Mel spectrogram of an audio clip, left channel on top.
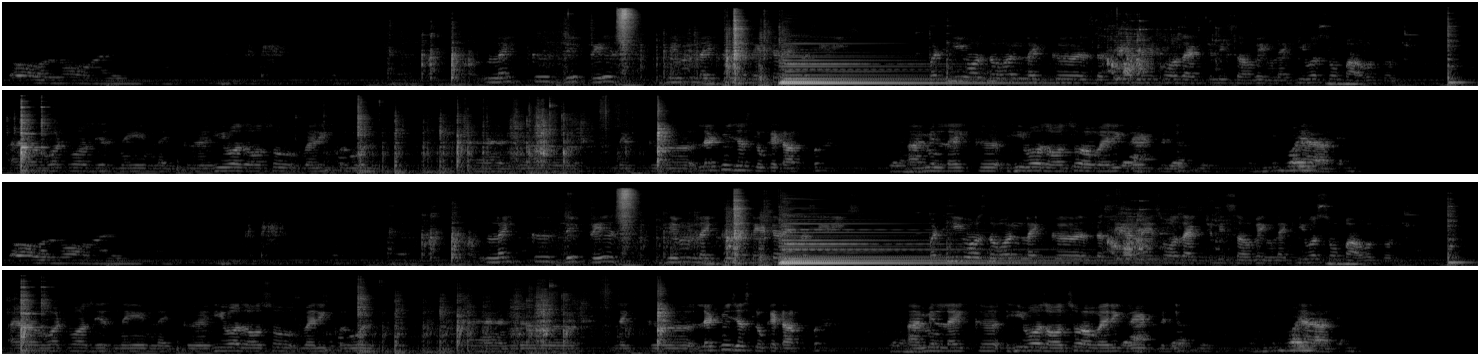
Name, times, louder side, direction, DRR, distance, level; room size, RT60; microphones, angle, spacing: voice 1, 0.1-1.1 7.0-7.1 23.6-23.7 25.9-26.6 27.5-28.0, right 1 dB, ahead, -3 dB, 2.5 m, -48 dB
voice 2, 2.4-2.9 4.7-8.6 9.2-13.9 14.8-18.5 19.4-23.1 23.8-26.7 27.7-28.0, right 3 dB, 75° right, 5 dB, 1.5 m, -47 dB
sound 1, 3.6-14.1 14.4-22.1, left 4 dB, 15° left, 1.8 m, -39 dB
Strum, 7.7-11.9, equal, 30° right, 1.2 m, -38 dB
7.7 x 5.3 x 3.6 m, 0.27 s
head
